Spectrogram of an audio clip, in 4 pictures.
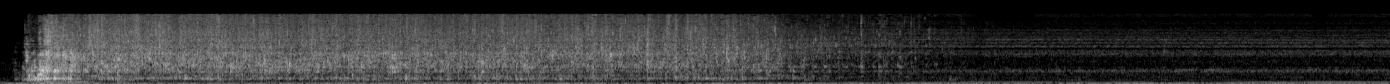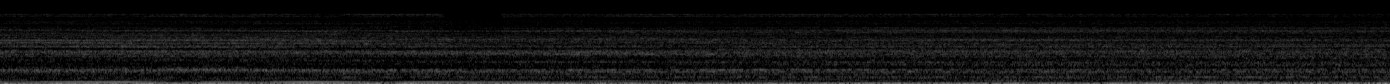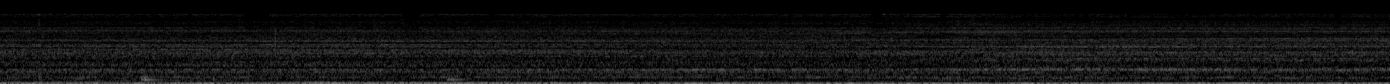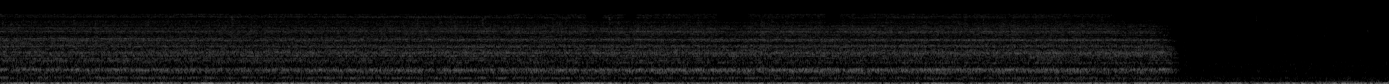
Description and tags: Toilet Flush with Cistern Sounds
Recorded on my Roland R-26 in my bathroom
plumbing, flushing, cistern, flush, bathroom, water, toilet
